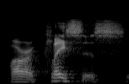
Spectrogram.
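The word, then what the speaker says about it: paraklesis: an ancient Greek word paracesis is the way that it would be pronounced and the idea behind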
